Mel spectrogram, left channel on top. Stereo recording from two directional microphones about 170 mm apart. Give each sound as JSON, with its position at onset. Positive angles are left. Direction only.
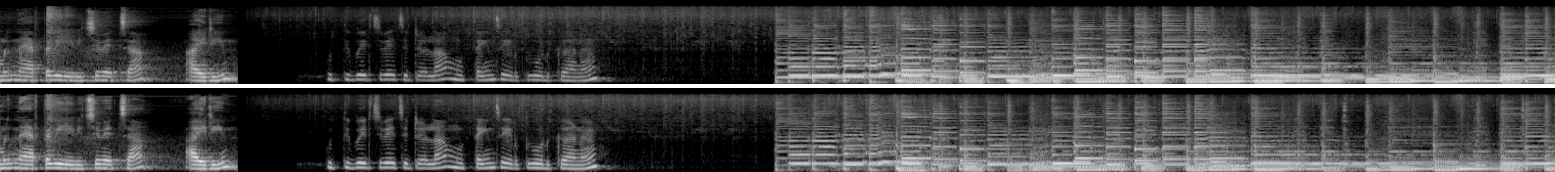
{"t": 0.0, "sound": "a woman's voice", "side_deg": -25}
{"t": 3.4, "sound": "speech", "side_deg": -35}
{"t": 5.3, "sound": "speech", "side_deg": -50}
{"t": 7.7, "sound": "music", "side_deg": 0}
